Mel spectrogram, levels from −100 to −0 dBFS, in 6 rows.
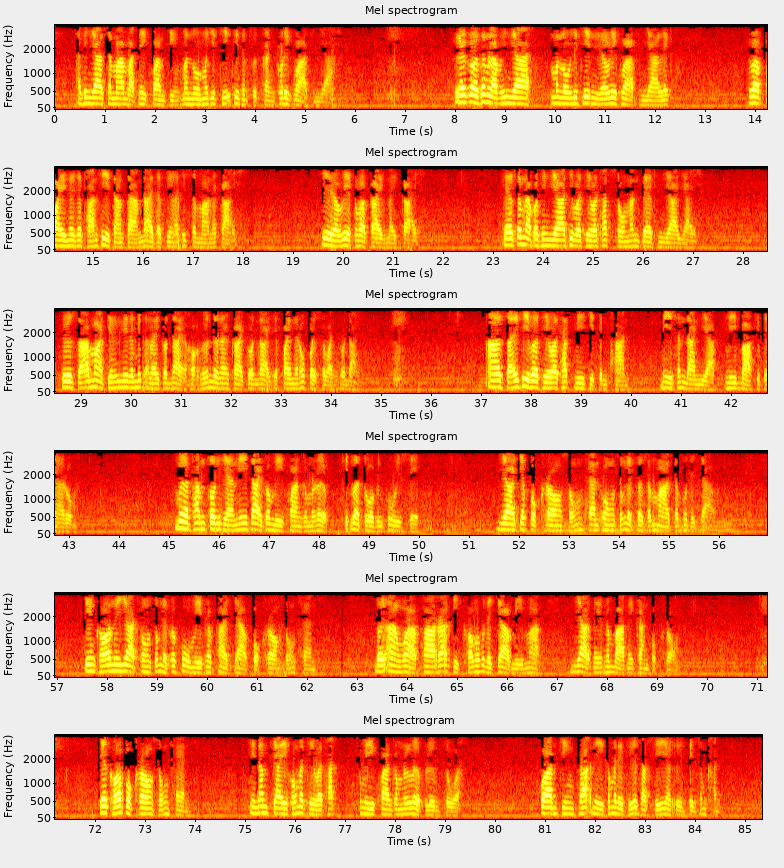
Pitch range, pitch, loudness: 105-155 Hz, 130 Hz, -19 LUFS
